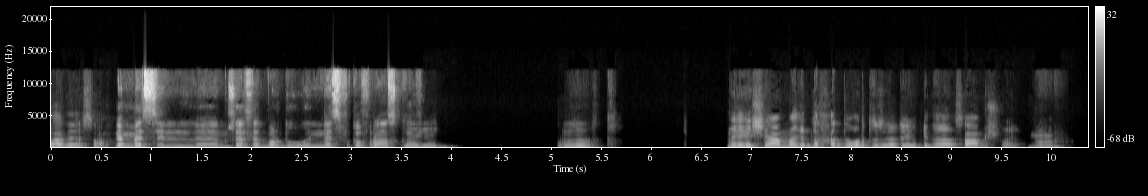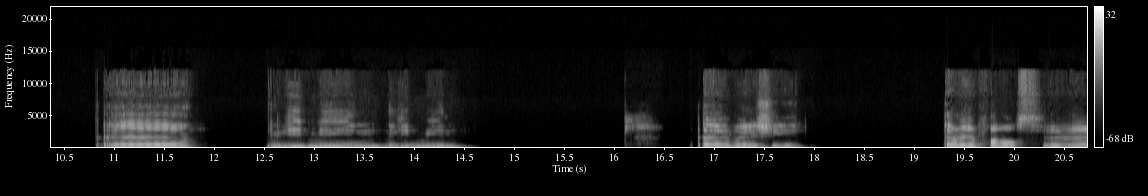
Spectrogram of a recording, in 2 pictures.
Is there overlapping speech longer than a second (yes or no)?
no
